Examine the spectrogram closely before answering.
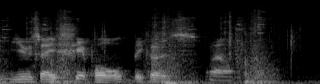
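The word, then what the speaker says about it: Schiphol: It was a is shipple airport. Yeah, you pronounce it.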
